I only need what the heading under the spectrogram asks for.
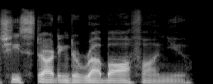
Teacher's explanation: I can take that b sound and connect it to the next next word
